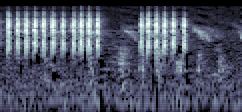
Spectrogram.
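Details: Captive wild-caught Eurasian tree sparrow producing two tight series of loud, evenly repeated high chirps, about ten notes each, with a short gap between.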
